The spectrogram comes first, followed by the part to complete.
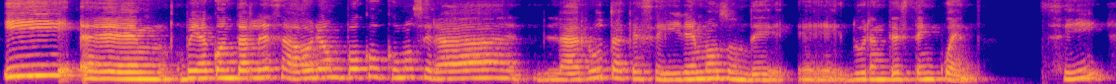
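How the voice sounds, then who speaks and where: A woman from Peru moderates an online talk over a video call. Her voice is a touch high, and she speaks in a friendly, welcoming way, with ehs and ums between phrases. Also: a little slow, a little mellow.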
